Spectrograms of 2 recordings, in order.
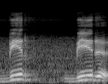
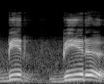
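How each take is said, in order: The two takes are said the same way.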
